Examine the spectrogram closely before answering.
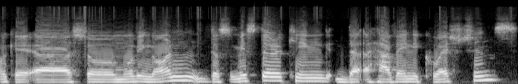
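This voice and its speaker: Lively in intonation yet very slow in pace, a man with a non-native accent speaks at medium pitch with very even loudness and hardly any pauses. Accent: foreign. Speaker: podcast host. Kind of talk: casual interview.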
